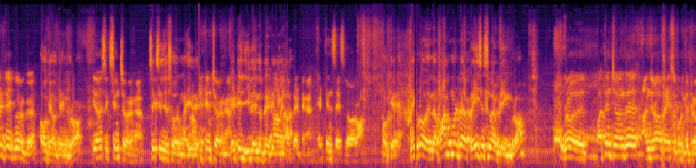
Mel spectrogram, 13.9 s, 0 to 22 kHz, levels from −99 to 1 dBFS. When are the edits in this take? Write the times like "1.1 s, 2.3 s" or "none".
4.0 s, 8.3 s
